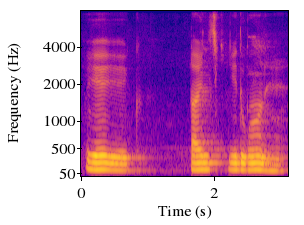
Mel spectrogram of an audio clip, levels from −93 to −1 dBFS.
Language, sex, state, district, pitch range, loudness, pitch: Hindi, male, Uttar Pradesh, Shamli, 115-125 Hz, -16 LUFS, 120 Hz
